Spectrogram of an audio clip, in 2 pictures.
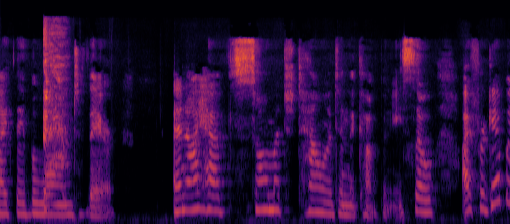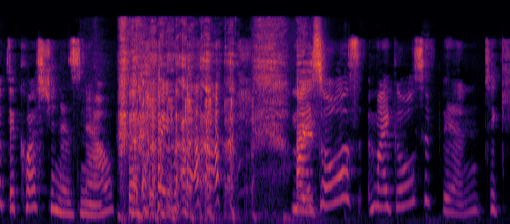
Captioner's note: laughs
